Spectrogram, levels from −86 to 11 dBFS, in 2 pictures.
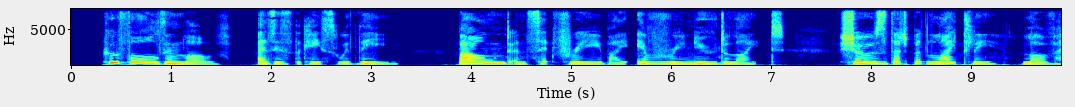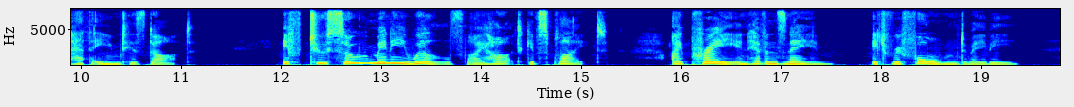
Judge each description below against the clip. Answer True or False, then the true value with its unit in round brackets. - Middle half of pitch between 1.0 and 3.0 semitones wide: False (5.6 semitones)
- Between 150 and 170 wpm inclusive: False (140 wpm)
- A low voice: False (200 Hz)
